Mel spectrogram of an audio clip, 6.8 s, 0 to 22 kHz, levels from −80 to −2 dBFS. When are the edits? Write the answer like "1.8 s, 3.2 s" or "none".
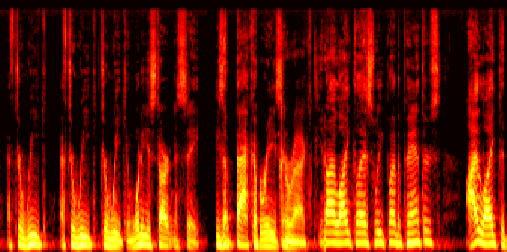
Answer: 1.3 s, 2.8 s, 3.5 s, 4.3 s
